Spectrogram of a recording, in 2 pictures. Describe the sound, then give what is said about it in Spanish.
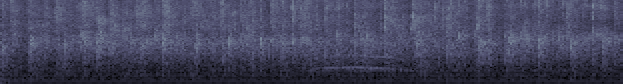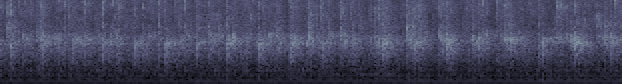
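A religious gathering applauds God, the Eternal, steadily for several seconds, a dense, continuous patter of many hands clapping at an even level without fading, with no one speaking over it. “Dale un fuerte aplauso al eterno.”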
